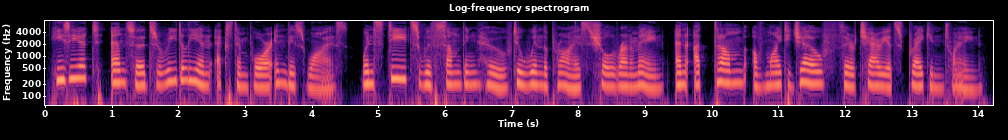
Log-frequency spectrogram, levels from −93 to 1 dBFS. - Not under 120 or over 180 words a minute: Yes, average, 145 wpm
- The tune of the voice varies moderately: Yes, average, 3.3 semitones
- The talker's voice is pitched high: Yes, high, 195 Hz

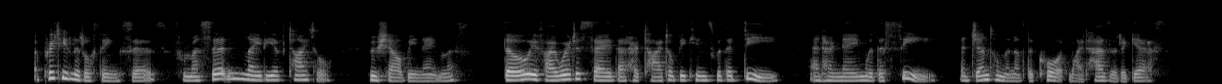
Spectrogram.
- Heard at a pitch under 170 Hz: No, high, 190 Hz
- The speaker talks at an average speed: No, fast, 210 wpm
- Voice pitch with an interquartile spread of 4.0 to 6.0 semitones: No, average, 3.1 semitones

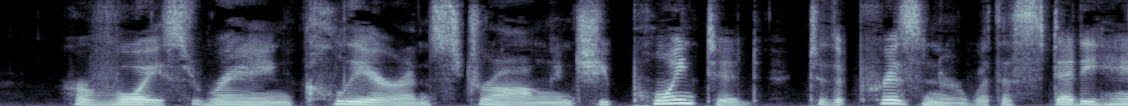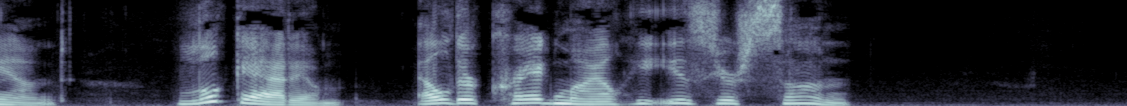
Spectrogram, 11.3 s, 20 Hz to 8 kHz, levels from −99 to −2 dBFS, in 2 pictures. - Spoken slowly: Yes, slow, 130 wpm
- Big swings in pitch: Yes, wide, 7.1 semitones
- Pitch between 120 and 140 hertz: No, medium, 185 Hz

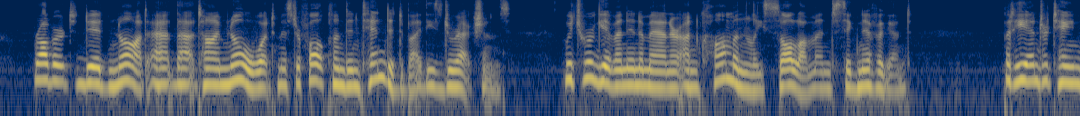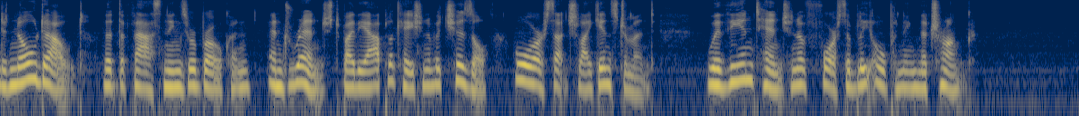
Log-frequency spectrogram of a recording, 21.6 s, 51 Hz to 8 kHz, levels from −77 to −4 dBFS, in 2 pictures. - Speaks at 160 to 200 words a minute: No, average, 150 wpm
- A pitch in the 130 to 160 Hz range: No, high, 195 Hz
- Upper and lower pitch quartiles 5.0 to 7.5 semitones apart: No, average, 3.5 semitones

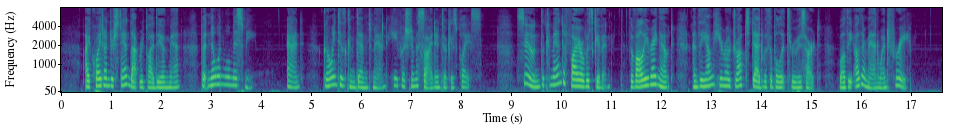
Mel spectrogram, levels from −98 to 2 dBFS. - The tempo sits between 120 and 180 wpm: No, average, 195 wpm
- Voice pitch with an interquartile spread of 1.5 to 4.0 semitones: No, average, 4.9 semitones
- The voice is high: Yes, high, 210 Hz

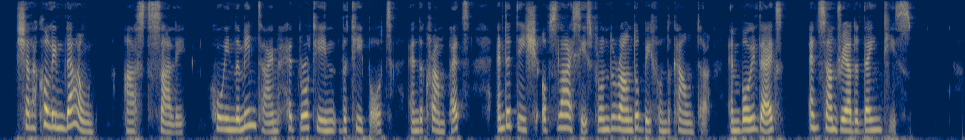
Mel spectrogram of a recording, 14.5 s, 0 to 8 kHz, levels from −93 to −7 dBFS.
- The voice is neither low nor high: No, high, 230 Hz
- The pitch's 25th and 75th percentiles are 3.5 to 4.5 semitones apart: Yes, average, 4.0 semitones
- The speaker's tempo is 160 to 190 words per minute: Yes, average, 165 wpm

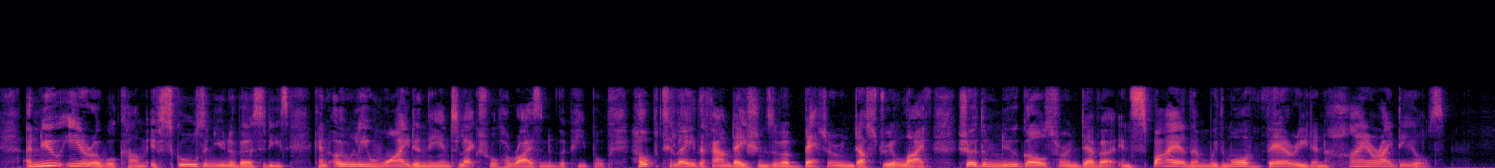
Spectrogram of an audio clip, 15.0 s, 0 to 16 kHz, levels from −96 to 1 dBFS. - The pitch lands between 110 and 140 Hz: Yes, low, 135 Hz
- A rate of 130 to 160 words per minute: No, average, 170 wpm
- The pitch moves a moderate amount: No, wide, 5.7 semitones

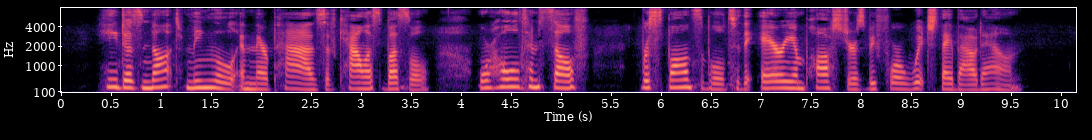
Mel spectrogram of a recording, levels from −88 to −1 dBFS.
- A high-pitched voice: Yes, high, 220 Hz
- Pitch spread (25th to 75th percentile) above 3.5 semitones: Yes, average, 4.0 semitones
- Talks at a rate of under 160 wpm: Yes, slow, 135 wpm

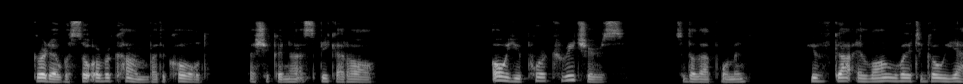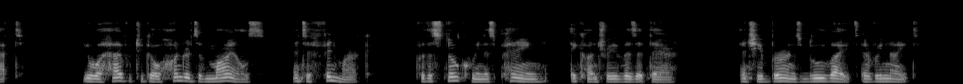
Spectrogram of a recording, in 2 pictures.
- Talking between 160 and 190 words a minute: Yes, average, 185 wpm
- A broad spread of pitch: No, average, 3.7 semitones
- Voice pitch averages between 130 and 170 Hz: Yes, medium, 140 Hz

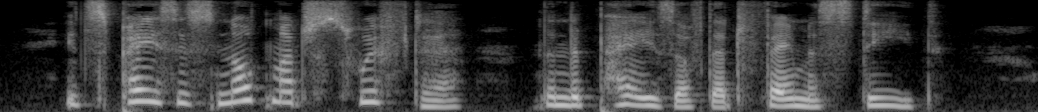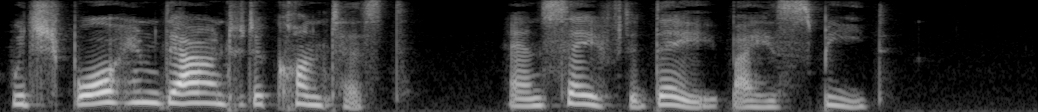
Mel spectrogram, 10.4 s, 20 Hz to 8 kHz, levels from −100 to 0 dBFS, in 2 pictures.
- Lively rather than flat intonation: Yes, wide, 6.5 semitones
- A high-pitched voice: Yes, high, 220 Hz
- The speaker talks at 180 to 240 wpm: No, average, 155 wpm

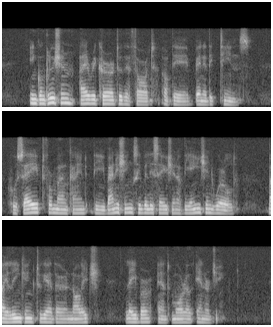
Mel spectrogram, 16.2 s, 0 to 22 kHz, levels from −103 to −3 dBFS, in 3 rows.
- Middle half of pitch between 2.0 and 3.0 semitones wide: Yes, narrow, 2.4 semitones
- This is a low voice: Yes, low, 130 Hz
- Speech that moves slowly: Yes, slow, 110 wpm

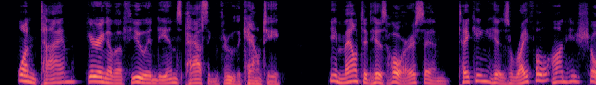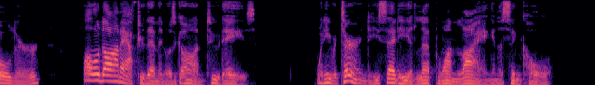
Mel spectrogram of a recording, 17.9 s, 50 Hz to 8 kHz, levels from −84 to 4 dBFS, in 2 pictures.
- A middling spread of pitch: No, wide, 8.4 semitones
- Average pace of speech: Yes, average, 150 wpm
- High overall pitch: No, low, 120 Hz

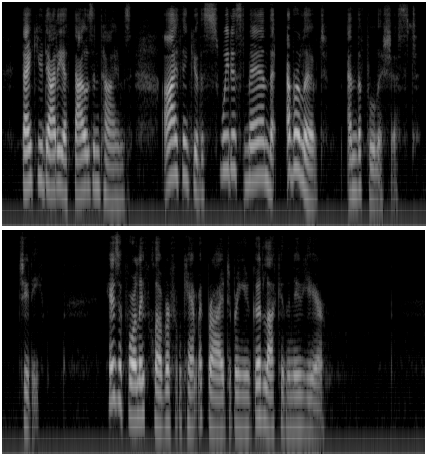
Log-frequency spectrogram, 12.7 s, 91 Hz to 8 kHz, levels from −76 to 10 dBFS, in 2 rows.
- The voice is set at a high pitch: No, medium, 180 Hz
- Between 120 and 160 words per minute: No, average, 170 wpm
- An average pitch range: No, wide, 6.8 semitones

